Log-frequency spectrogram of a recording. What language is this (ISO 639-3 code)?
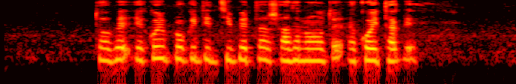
ben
